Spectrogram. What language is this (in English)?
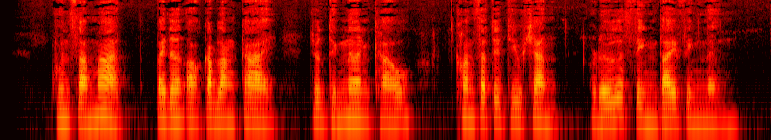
Thai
